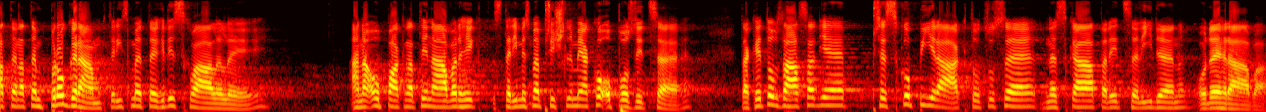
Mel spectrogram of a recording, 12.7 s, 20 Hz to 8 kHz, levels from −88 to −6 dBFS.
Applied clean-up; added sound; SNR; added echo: none; none; none; none.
